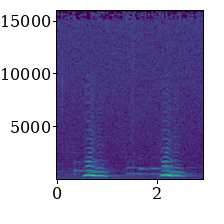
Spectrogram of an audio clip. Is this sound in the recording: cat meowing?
no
